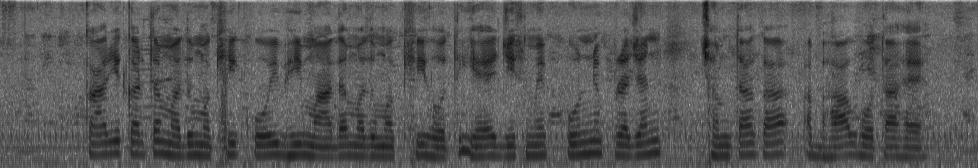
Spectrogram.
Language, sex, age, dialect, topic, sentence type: Hindi, male, 18-24, Hindustani Malvi Khadi Boli, agriculture, statement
